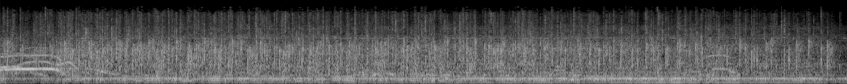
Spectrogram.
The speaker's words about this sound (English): Moving right along, this next comedian is in town from Boston, was doing the Riot LA Comedy Festival. A round of applause, everyone, for Sam J, everybody.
